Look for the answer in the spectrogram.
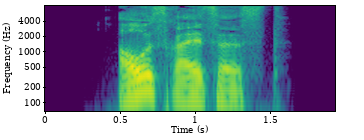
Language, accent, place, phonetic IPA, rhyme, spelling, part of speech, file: German, Germany, Berlin, [ˈaʊ̯sˌʁaɪ̯səst], -aʊ̯sʁaɪ̯səst, ausreißest, verb, De-ausreißest.ogg
- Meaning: second-person singular dependent subjunctive I of ausreißen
